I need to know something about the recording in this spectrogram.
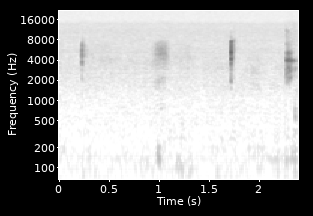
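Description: Near silence: room tone with three faint, short clicks spread through it.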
